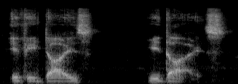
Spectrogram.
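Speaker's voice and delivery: put-on low, soft Russian accent, flat and cold; deadpan Russian brute in a low murmur; Drago impression. Quoting Drago to the players, low Russian accent. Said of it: "Drago from Rocky Four".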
